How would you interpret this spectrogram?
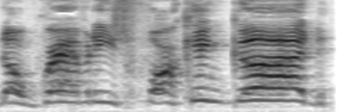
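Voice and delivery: high, loud mock protest; hammed-up interrupting shout; mock rebuttal. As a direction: shout the comeback in a skit voice. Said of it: "I'll be like".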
